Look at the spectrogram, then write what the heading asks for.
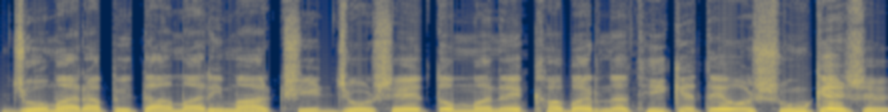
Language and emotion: Gujarati, fearful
